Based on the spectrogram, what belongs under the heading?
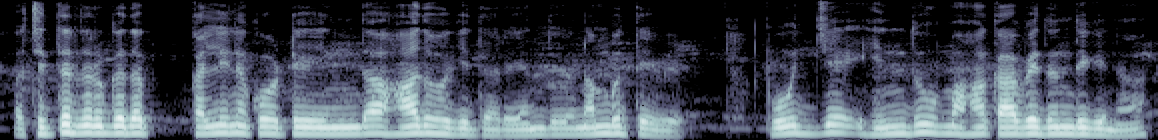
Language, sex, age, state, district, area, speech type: Kannada, male, 18-30, Karnataka, Chitradurga, rural, spontaneous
